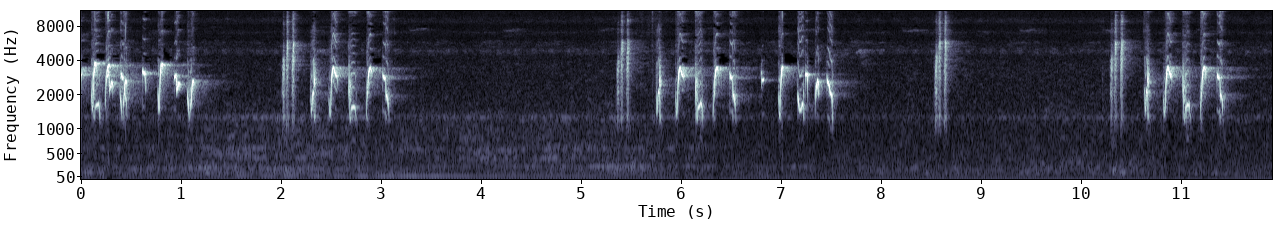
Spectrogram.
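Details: Caged decoy bulbul singing to draw fierce wild bulbuls to its cage, recorded 28 February 2021: bursts of three bright, descending whistled notes, each burst preceded by sharp clicks, repeated every two to three seconds over quiet background.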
